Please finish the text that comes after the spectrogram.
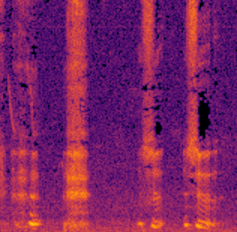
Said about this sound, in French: Ne pleure pas, mon enfant.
